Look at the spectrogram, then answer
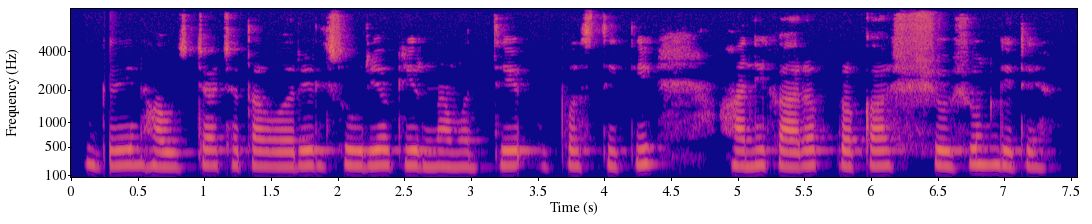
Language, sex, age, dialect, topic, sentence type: Marathi, female, 18-24, Varhadi, agriculture, statement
